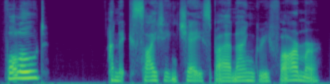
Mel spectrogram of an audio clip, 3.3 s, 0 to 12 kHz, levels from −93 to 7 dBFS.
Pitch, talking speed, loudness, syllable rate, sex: 170 Hz, 125 wpm, -20 LUFS, 5.8 syllables/s, female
